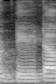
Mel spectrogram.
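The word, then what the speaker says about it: data: कुछ लोग कहते हैं डाटा पढ़ो। और सबसे गड़बड़ बात यह है कि डेटा पढ़ने वाले डाटा को गलत कहते हैं, डाटा पढ़ने वाले डेटा को गलत कहते हैं। इसमें आपको फंसना नहीं है, दोनों ही प्रोनाउंसिएशन है इसके और दोनों ही वैलिड प्रोनाउंसिएशन है।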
